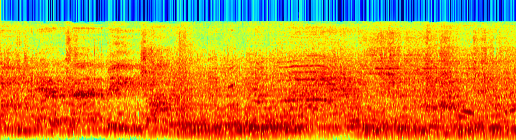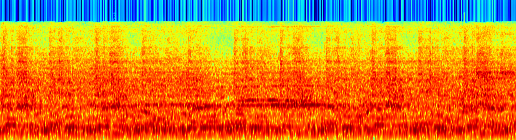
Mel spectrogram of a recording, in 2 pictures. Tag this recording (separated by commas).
Music, Crowd, Cheering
